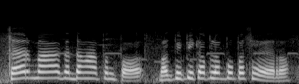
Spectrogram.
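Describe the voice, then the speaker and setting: A high-pitched Filipino man talks casually into a helmet mic out on the road. He is polite and jokey, narrating his motorcycle taxi rides, with music playing clearly behind him. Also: animated, fairly quick, phone-quality sound. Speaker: motorcycle taxi rider and vlogger. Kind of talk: casual ride vlog chat. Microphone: helmet intercom microphone.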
